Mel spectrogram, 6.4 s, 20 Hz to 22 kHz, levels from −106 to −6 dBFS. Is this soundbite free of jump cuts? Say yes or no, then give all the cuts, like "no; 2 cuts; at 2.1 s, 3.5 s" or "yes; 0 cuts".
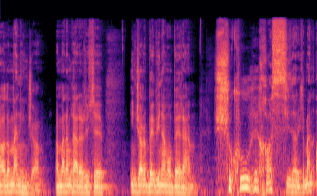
no; 1 cut; at 1.0 s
